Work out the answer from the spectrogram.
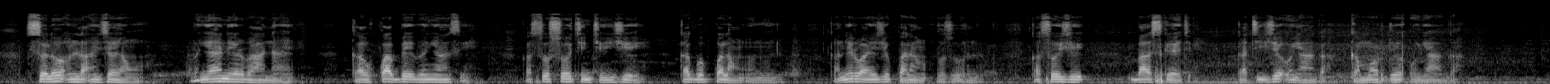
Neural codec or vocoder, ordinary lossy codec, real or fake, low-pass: none; MP3, 48 kbps; real; 14.4 kHz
